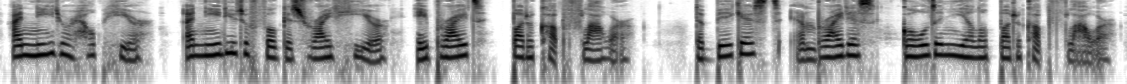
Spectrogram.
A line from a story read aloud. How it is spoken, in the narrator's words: said softly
